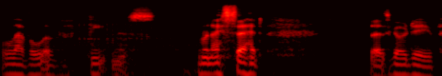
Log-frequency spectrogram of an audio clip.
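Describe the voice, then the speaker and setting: In a northern English accent, a man speaks at a fairly slow pace with a fairly low pitch. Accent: soft northern English. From northern England, Lancashire, Ribble Valley near Blackburn. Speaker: streamer. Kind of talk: casual chat.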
